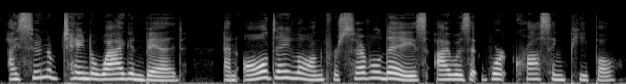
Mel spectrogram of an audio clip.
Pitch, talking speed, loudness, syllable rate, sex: 240 Hz, 180 wpm, -16 LUFS, 4.7 syllables/s, female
